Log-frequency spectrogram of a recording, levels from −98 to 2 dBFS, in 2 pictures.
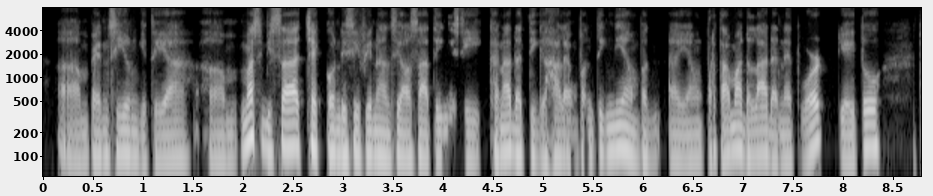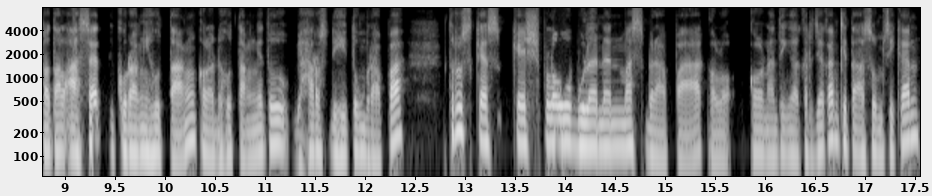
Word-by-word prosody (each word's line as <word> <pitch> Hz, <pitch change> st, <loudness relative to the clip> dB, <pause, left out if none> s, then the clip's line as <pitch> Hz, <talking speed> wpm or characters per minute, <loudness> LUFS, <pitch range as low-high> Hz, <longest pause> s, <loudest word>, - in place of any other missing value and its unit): mmm, 90 Hz, +3 st, -6 dB
pensiun 100 Hz, 0 st, -2 dB
gitu 90 Hz, 0 st, -8 dB
ya, 95 Hz, 0 st, -3 dB, 0.2 s
mmm, 95 Hz, +3 st, -7 dB
Mas, 170 Hz, +5 st, +5 dB
bisa 130 Hz, +1 st, +3 dB
cek 125 Hz, -1 st, 0 dB
kondisi 105 Hz, -1 st, 0 dB
finansial 100 Hz, -2 st, -1 dB
saat 95 Hz, 0 st, -3 dB
ini 100 Hz, 0 st, -5 dB
sih 95 Hz, -1 st, -7 dB
kan 110 Hz, +1 st, -2 dB
ada 110 Hz, -2 st, +1 dB
tiga 95 Hz, -1 st, -6 dB
hal 100 Hz, +1 st, -3 dB
yang 95 Hz, -1 st, -6 dB
penting 110 Hz, +2 st, -5 dB
nih 120 Hz, +1 st, +3 dB
yang 105 Hz, -, 0 dB
pen 95 Hz, +1 st, -6 dB, 0.2 s
yang 90 Hz, 0 st, -4 dB
pertama 110 Hz, +4 st, -1 dB
adalah 105 Hz, +1 st, 0 dB
ada 90 Hz, -, -3 dB
net 95 Hz, 0 st, -5 dB
worth 135 Hz, +9 st, +1 dB
yaitu 125 Hz, +8 st, 0 dB, 0.4 s
total 115 Hz, -1 st, +3 dB
aset 110 Hz, +9 st, +5 dB
dikurangi 115 Hz, -3 st, +3 dB
hutang 110 Hz, +5 st, +2 dB
kalau 105 Hz, -3 st, 0 dB
ada 95 Hz, -, -3 dB
hutangnya 105 Hz, +1 st, -1 dB
tu, 140 Hz, 0 st, +3 dB
harus 115 Hz, -1 st, -1 dB
dihitung 110 Hz, 0 st, 0 dB
berapa, 100 Hz, -, +3 dB, 0.5 s
terus 205 Hz, 0 st, +4 dB
cash 150 Hz, -3 st, +2 dB, 0.2 s
cash 145 Hz, -5 st, +2 dB
flow 150 Hz, -1 st, +5 dB
bulanan 130 Hz, -2 st, +5 dB
Mas 130 Hz, -1 st, +2 dB
berapa 100 Hz, +1 st, -2 dB
kalau 95 Hz, -1 st, -5 dB, 0.2 s
kalau 110 Hz, -, -3 dB
nanti 105 Hz, +2 st, -3 dB
nggak 105 Hz, -2 st, -3 dB
kerja 120 Hz, +4 st, -2 dB
kan 155 Hz, +1 st, +2 dB
kita 115 Hz, -6 st, -1 dB
asumsikan, 115 Hz, +11 st, 0 dB
110 Hz, 190 wpm, -23 LUFS, 95-125 Hz, 0.5 s, Mas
